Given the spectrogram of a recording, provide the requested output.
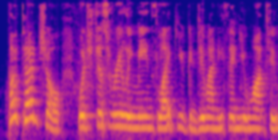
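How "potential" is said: potential pitched up and mocking; scornful quote. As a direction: sneer the word potential. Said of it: "I hate this word".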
